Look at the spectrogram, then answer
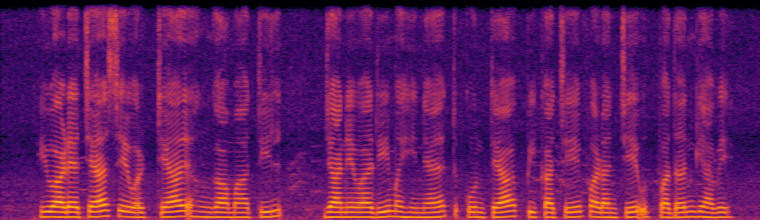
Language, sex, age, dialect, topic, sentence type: Marathi, male, 18-24, Northern Konkan, agriculture, question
